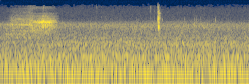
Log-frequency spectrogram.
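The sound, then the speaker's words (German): Steady, fairly loud road traffic with a deep engine rumble, a brief hiss early on and a short high click partway through. No one speaks. “Ey, Verkehr. Dieser Typ.”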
